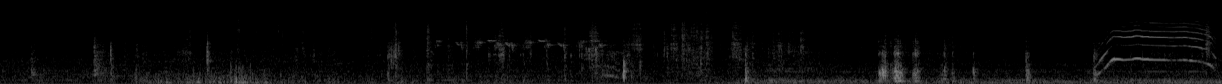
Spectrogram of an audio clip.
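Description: Kittens shuffle and scratch inside a plastic crate.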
